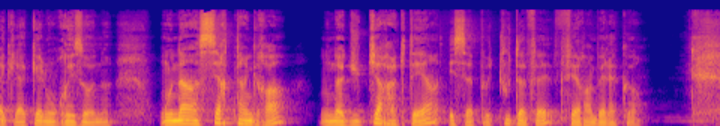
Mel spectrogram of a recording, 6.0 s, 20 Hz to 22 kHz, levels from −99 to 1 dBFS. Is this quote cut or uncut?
uncut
